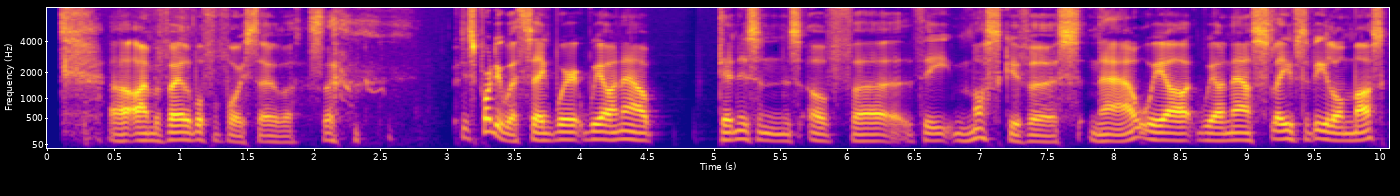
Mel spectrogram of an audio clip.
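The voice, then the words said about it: Smooth British accent. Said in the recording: “your beautiful, smooth British accent ... it only sounds beautiful and smooth in America. In Britain, it sounds very pedestrian ... very smooth comic with a British accent”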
